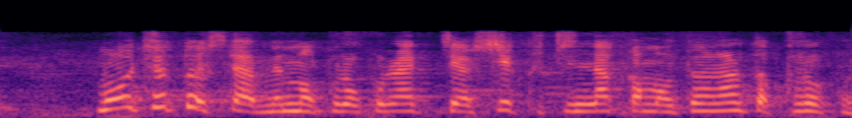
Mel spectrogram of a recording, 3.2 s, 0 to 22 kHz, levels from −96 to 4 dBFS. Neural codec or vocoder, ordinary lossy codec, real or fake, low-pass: codec, 44.1 kHz, 7.8 kbps, DAC; none; fake; 7.2 kHz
